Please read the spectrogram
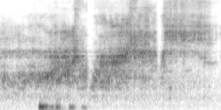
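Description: Espresso machine hissing loudly as the shot finishes, the hiss broken twice, with a brief low rattle about half a second in.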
